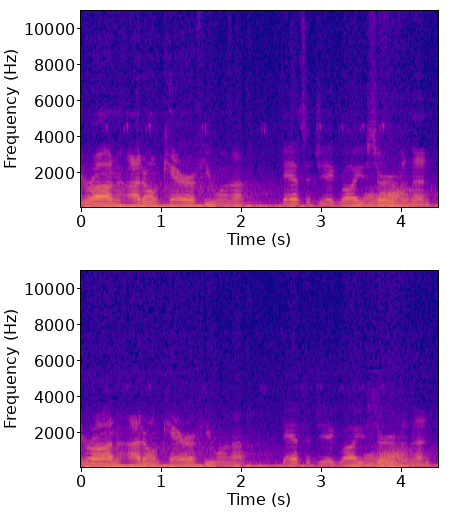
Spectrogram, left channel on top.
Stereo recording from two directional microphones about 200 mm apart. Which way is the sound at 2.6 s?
40° left (ahead or behind).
